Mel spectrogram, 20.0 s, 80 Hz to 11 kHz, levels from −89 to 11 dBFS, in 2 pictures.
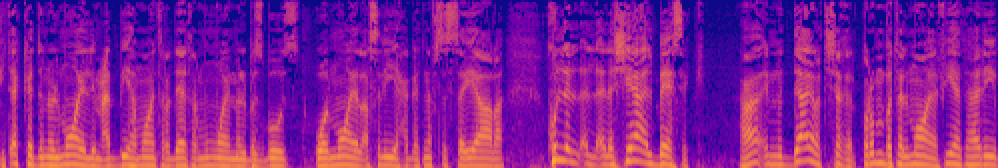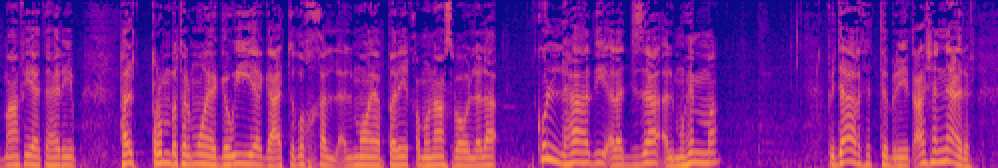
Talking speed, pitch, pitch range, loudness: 155 wpm, 155 Hz, 145-175 Hz, -19 LUFS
